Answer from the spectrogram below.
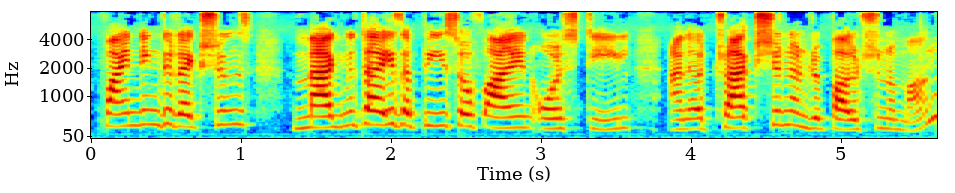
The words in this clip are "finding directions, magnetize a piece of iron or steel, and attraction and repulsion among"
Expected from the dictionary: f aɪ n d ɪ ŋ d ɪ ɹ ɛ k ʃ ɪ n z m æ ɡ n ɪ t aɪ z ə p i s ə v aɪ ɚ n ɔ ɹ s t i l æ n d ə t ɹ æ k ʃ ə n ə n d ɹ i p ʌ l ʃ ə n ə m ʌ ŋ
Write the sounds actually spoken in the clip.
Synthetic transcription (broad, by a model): f aɪ n d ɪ ŋ d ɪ ɹ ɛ k ʃ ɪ n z m æ ɡ n ɪ t aɪ z ə p i s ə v aɪ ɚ n ɔ ɹ s t i l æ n d ə t ɹ æ k ʃ ə n ə n d ɹ i p ʌ l ʃ ə n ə m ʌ ŋ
